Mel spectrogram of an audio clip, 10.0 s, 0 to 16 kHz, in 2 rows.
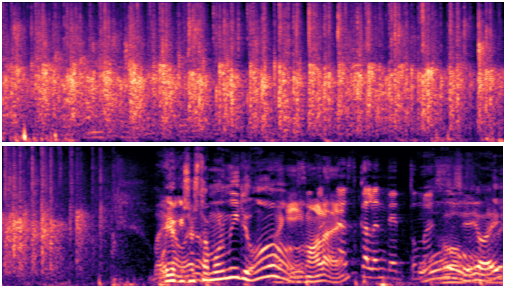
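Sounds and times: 
crowd applauding: 0.0 - 6.1
speech: 6.6 - 10.0.

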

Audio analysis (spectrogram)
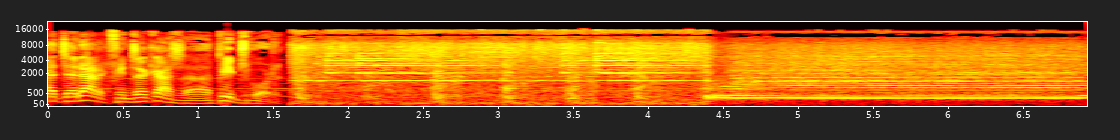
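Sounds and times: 
speech: 0.0 - 1.8
train wheels clattering on tracks: 1.6 - 5.4
loud sustained train whistle: 4.3 - 6.9.

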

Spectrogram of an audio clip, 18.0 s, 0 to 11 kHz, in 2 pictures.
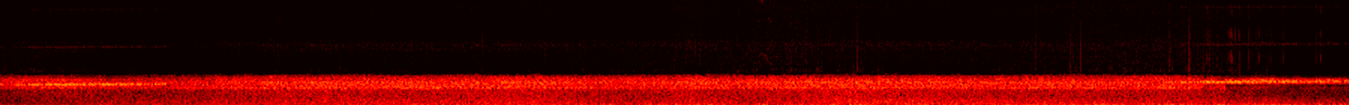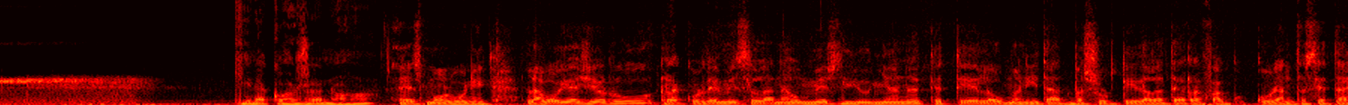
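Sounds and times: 
thin high whistling tone in interstellar particle interference: 0.0 - 5.0, 6.6 - 10.3
spacecraft-recorded interstellar particle interference static: 0.0 - 17.9
speech: 10.6 - 17.9.

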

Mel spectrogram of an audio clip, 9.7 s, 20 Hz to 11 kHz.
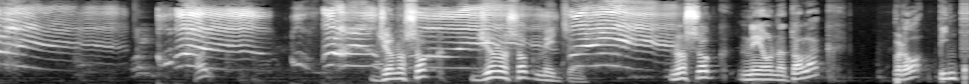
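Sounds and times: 
extremely small newborn baby crying: 0.0 - 7.1
speech: 2.0 - 2.3, 3.8 - 6.0, 6.8 - 8.4, 9.0 - 9.6.

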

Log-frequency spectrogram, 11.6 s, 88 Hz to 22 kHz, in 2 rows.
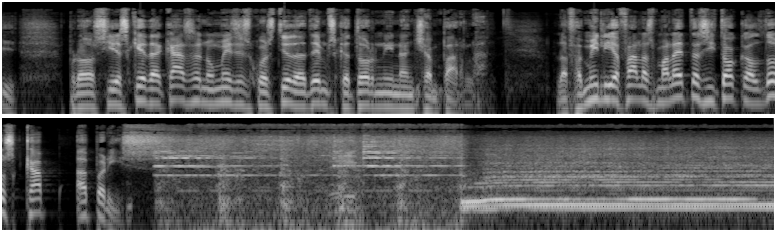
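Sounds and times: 
speech: 0.0 - 7.6, 8.4 - 8.9
steam locomotive chuffing: 6.9 - 11.5
loud sustained steam train whistle: 8.4 - 11.5.

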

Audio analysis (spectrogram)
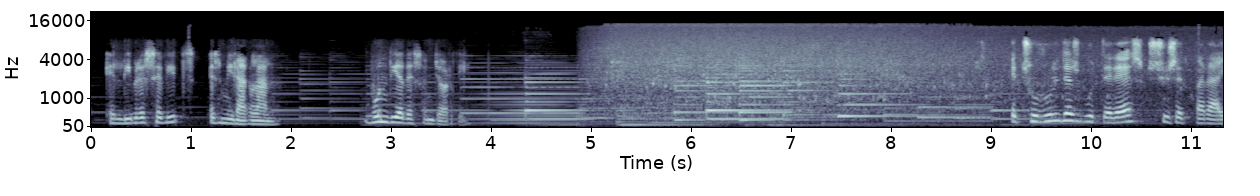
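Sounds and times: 
speech: 0.2 - 2.0, 2.7 - 3.9, 9.2 - 11.3
sustained melodic music tones: 3.8 - 11.3
small stream flowing at the foot of a street: 4.9 - 11.3.

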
